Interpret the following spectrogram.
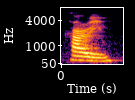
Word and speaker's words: Karim: Okay, so I know when Karim, I got that right, Karim. Is that the right pronunciation?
